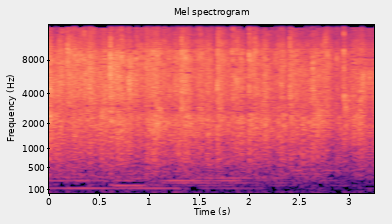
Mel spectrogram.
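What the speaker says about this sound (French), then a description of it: "Est-ce qu'on peut acclamer et célébrer ce roi de rois?" A church congregation applauding and cheering, steady dense clapping from a large crowd throughout, with a sustained musical tone underneath at the start.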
